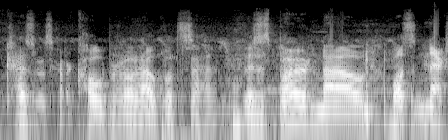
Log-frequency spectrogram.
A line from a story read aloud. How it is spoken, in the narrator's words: Adelar mumble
